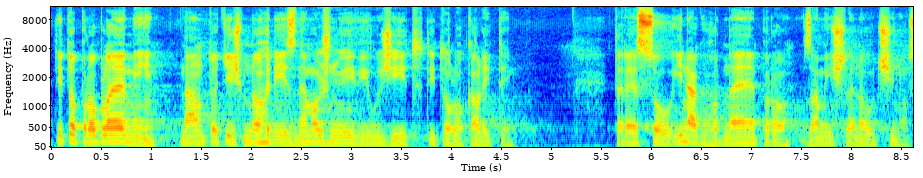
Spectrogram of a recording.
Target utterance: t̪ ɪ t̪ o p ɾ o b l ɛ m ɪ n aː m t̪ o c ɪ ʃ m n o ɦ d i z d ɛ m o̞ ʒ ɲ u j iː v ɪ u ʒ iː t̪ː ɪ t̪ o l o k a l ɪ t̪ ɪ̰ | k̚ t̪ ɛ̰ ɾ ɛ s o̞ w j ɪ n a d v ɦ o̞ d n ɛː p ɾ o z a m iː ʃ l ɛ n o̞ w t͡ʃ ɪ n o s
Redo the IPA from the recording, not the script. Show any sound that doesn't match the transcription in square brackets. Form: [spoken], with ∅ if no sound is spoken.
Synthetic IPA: t̪ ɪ t̪ o p ɾ o b l [ɛː] m ɪ n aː m t̪ o c ɪ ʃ m n o ɦ d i z [n] ɛ m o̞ ʒ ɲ u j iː v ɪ u ʒ iː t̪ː ɪ t̪ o l o k a l ɪ t̪ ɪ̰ | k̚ t̪ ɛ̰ ɾ [ɛː] s o̞ w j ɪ n a [ɡ] v ɦ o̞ d n ɛː p ɾ o z a m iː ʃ l ɛ n o̞ w t͡ʃ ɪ n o s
